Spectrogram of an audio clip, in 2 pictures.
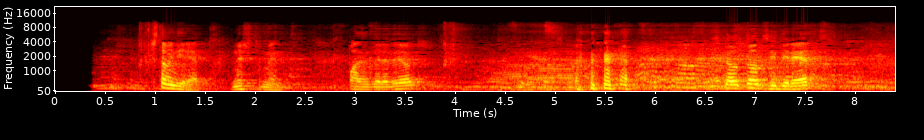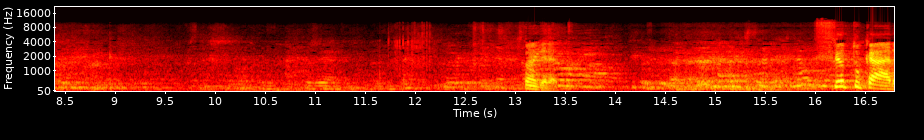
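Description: A large audience chatters and murmurs in an echoing hall.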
